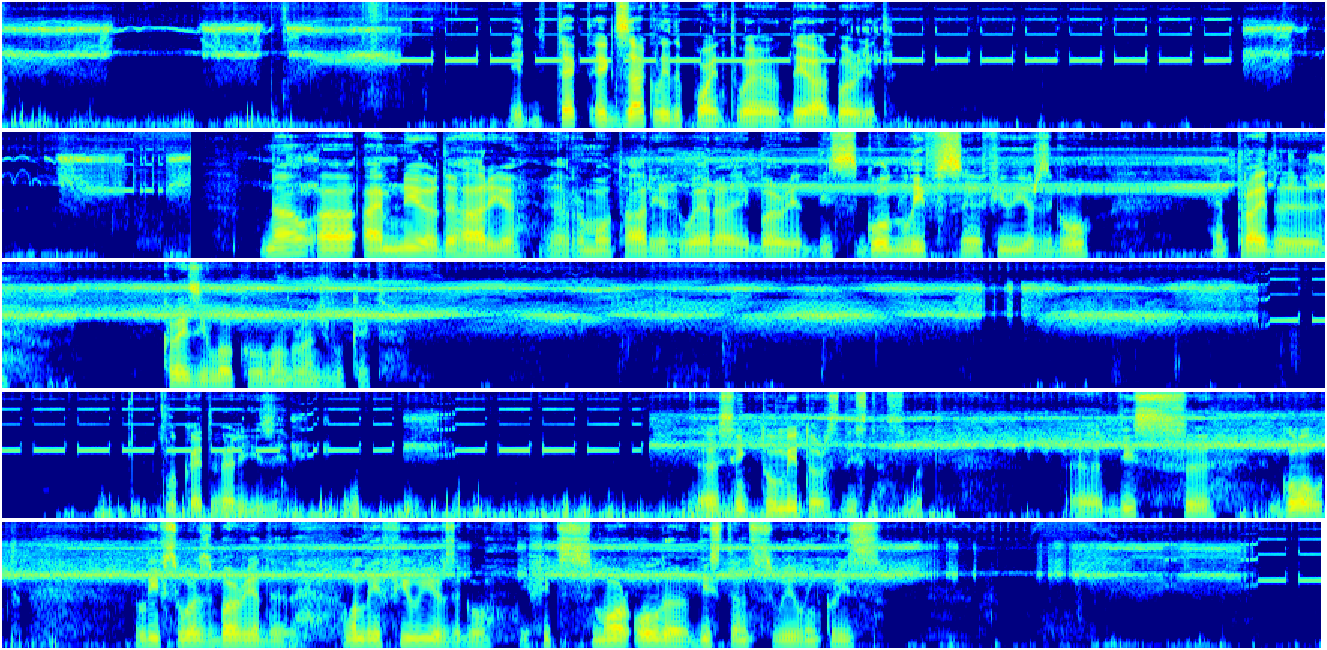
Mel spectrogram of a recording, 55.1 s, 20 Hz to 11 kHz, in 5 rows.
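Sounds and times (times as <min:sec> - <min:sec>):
rapid short high beeps: 0:00.0 - 0:12.6, 0:30.0 - 0:55.0.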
